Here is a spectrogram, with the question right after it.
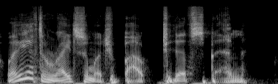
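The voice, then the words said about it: Imitation of a Gen X person. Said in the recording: “my Gen X imitation”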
